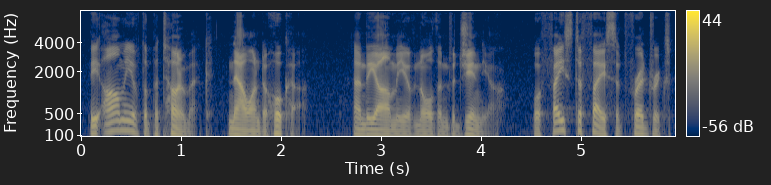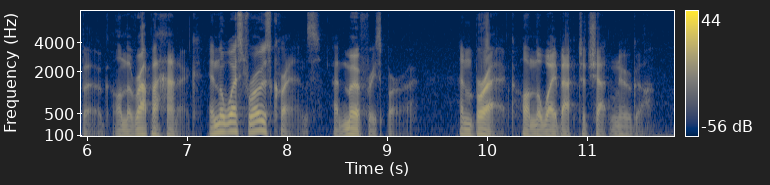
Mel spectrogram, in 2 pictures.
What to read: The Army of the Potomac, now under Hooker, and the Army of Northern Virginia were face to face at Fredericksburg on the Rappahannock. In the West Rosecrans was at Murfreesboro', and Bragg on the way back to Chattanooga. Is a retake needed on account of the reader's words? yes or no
yes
